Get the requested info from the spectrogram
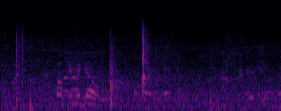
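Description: Soccer ball being kicked during play on artificial turf: a few short, sharp kicks, the loudest about two seconds in, with a distant shout of "go" between them.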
